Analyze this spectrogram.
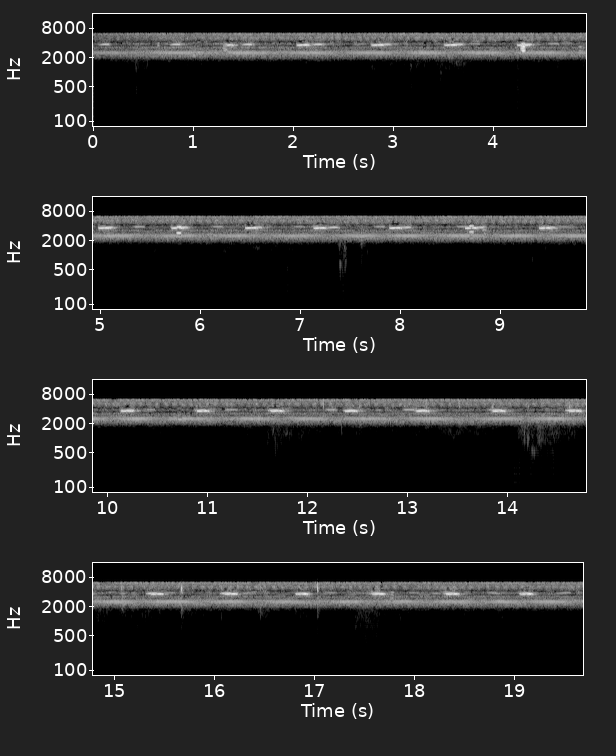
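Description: A chorus of insects: a steady high drone with a short chirp repeating about every three quarters of a second.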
